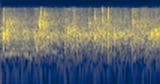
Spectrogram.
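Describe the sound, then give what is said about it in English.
A church audience gives God a hand clap of praise. The clapping is soft and continuous, a steady patter of many hands, with a voice faintly audible early on. “So let's give God a hand clap of praise for that.”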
